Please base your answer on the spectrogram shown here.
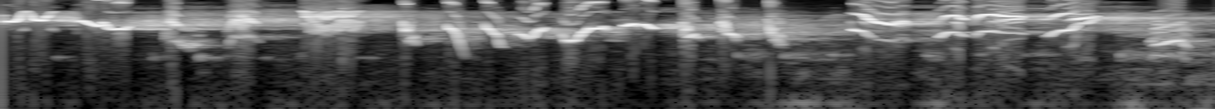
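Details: Loud, lively song of a navy-type oriental magpie-robin about to bathe: fast whistled sweeps, dipping slurs and staccato chirps, followed by looping high phrases and a falling whistle.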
